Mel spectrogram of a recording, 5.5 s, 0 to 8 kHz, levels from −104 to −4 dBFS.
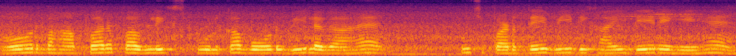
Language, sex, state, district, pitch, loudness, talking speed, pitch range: Hindi, female, Chandigarh, Chandigarh, 190 Hz, -17 LUFS, 185 wpm, 180-195 Hz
